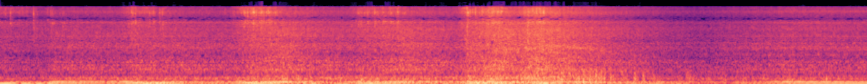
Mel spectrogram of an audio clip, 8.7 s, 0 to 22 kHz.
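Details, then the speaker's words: V8 at idle after advancing the ignition timing, vacuum advance disconnected: deep, slightly lumpy rumble that swells and dips but holds steady, much smoother and stumbling far less than before. "alright guys i got the timing advanced and as you can tell she sounds much smoother"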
